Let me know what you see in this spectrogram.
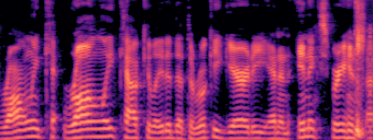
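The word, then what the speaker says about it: Geraghty: But Ben Garrity, pretty sure that's how you pronounce it. Garaghty.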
